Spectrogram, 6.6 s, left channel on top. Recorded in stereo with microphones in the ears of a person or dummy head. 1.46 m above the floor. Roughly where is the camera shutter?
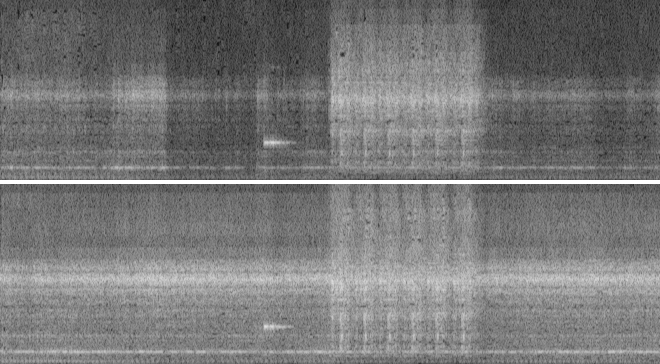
Right.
